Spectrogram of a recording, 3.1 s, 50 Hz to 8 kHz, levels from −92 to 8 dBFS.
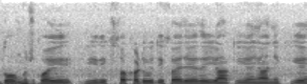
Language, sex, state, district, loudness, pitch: Hindi, male, Haryana, Jhajjar, -18 LUFS, 130 Hz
